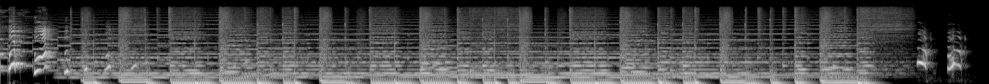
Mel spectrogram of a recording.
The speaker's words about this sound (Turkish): Köpek.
